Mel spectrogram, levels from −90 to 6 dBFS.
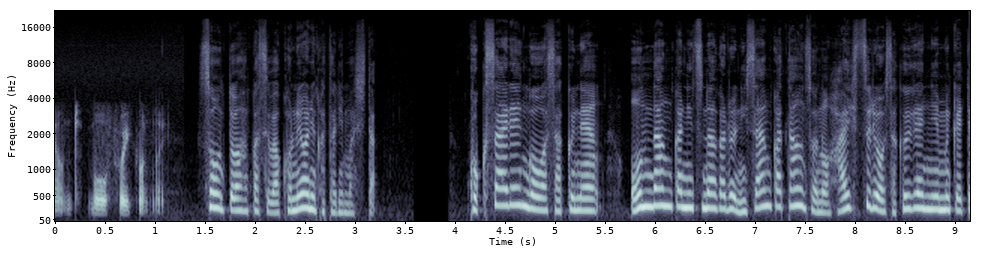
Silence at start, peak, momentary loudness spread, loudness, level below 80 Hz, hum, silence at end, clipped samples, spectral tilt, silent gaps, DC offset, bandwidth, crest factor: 0 s; -2 dBFS; 14 LU; -16 LUFS; -64 dBFS; none; 0.05 s; under 0.1%; -6 dB/octave; 3.59-3.94 s; under 0.1%; 16.5 kHz; 14 dB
